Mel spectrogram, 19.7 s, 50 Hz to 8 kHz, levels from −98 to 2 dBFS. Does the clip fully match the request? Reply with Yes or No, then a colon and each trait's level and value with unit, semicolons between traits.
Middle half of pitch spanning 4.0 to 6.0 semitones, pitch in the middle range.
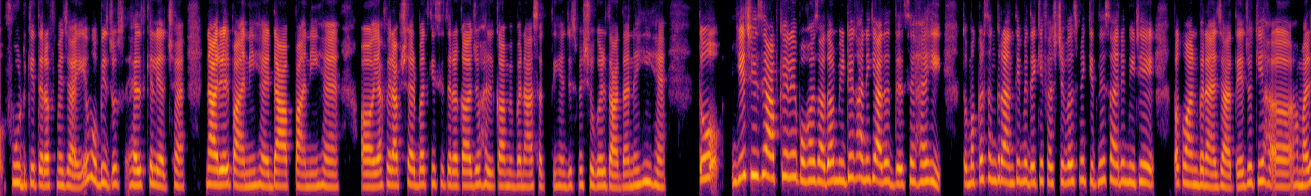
No: average, 4.7 semitones; high, 230 Hz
